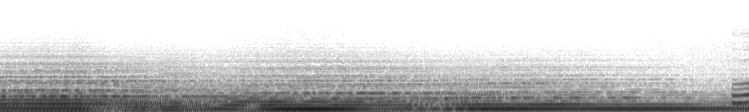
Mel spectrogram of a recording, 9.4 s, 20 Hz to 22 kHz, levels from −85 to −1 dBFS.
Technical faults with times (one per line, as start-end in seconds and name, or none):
2.47-4.37 call bitrate drop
